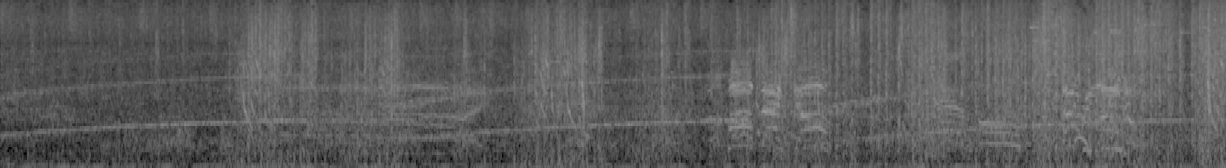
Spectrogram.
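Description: Footsteps run across hard pavement.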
